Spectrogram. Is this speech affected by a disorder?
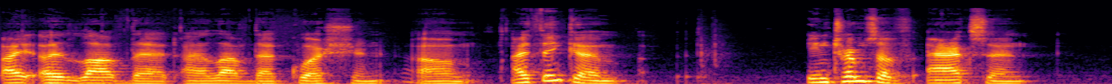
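No.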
